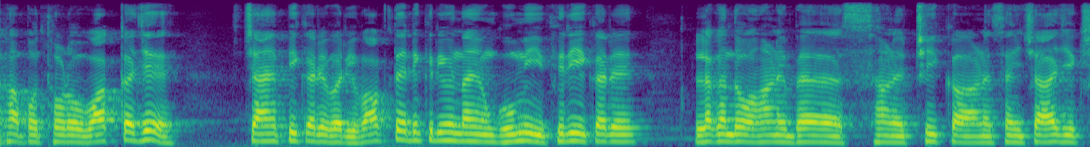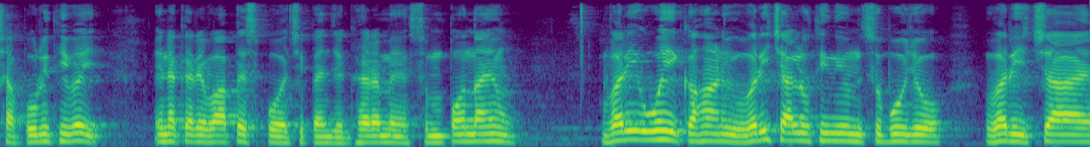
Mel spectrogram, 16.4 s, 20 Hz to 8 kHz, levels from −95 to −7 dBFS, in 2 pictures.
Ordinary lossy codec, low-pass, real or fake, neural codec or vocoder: none; 7.2 kHz; real; none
